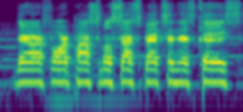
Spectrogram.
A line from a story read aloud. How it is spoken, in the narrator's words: the computer said in a cold, mechanical voice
